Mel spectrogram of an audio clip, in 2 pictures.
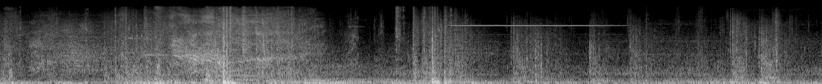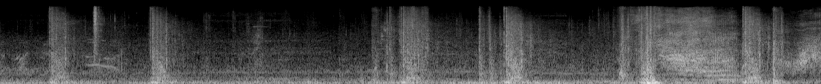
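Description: Zombies growl and shriek close by.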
